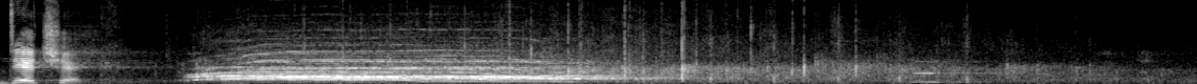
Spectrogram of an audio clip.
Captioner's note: audience applauding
